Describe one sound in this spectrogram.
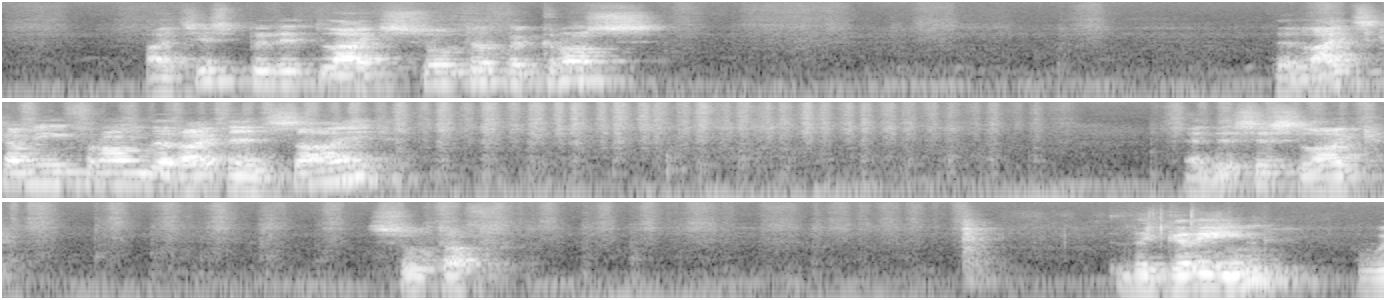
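An elderly man talks calmly in short phrases.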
